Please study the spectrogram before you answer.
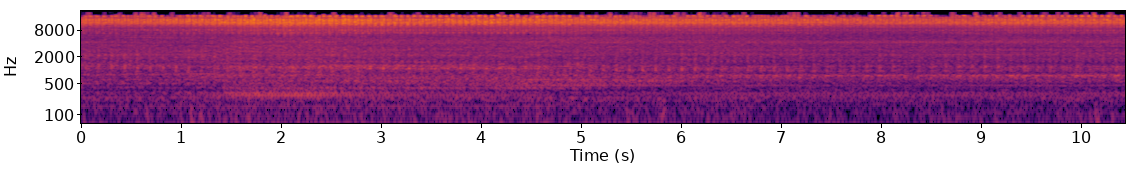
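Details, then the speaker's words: Toyota 1AZ-FSE D4 VVT-i direct-injection engine at 160,000 km at idle: light, fairly regular knock or ping about four times a second, present for months and not worsening, no power loss, gone at high rpm; source unsure, upper or lower engine. "hey guys so at hidle I'm hearing a knocking or pinging sound in my engine I'm not quite sure if it's the lower part or if it's the upper part but at high RPMs the sound tends to disappear"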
